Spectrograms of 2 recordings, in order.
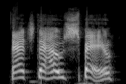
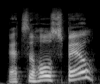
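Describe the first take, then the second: First: Put-on very high British boy's voice; incredulous, squeaky mock-British question; put-on British accent. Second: Raised, lightly acted question; questioning boy. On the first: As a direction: redo it in a hammed-up British accent. Redoes Edward in character accent. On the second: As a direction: ask it as a mildly puzzled character. First try at Edward's question.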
